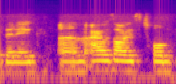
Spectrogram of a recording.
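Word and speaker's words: Wittig: it has a w is the pronunciation with a V sound yeah because it's German okay because I okay yeah I it doesn't really matter um some people say whittig some people say viig um I was always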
